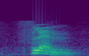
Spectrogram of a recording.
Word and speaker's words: phlegm: And the fourth humor is phlegm. The spelling of phlegm is P-H-L-E-G-M. The G is silent, okay?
